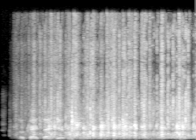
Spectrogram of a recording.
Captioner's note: applause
